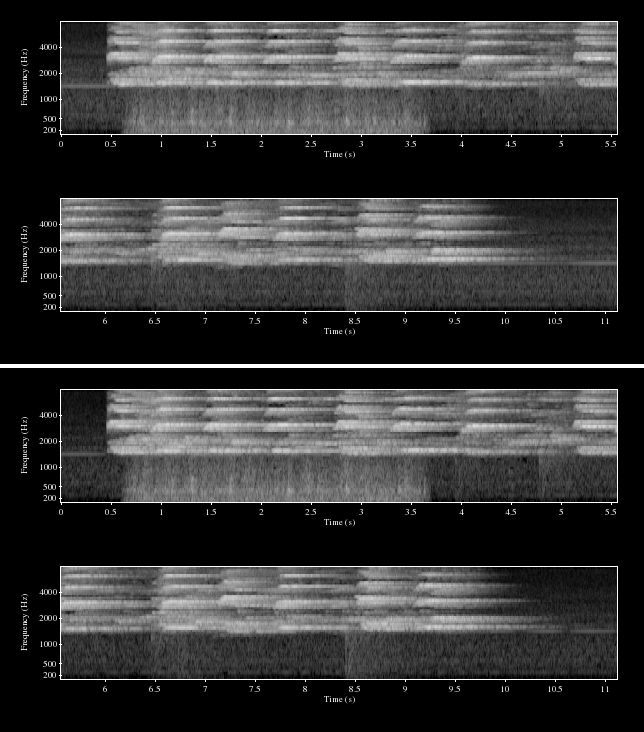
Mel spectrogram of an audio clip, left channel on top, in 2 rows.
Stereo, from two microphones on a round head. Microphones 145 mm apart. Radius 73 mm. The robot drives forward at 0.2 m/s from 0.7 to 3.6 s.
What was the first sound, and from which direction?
A bird, 10° right (ahead or behind).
